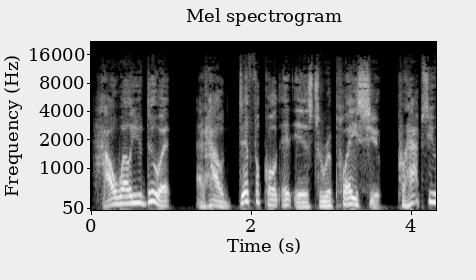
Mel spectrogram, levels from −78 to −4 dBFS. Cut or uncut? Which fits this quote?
uncut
